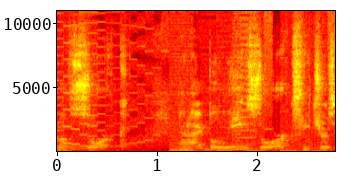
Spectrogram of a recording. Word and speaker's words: Zork: completing the quest of Zork. But I never looked into it just because it rhymes with dork, and it sounds like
